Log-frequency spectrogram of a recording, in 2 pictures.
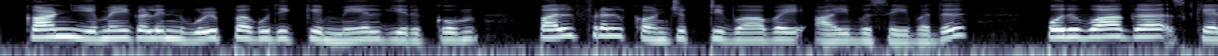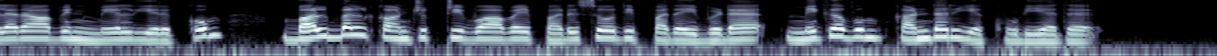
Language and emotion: Tamil, neutral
